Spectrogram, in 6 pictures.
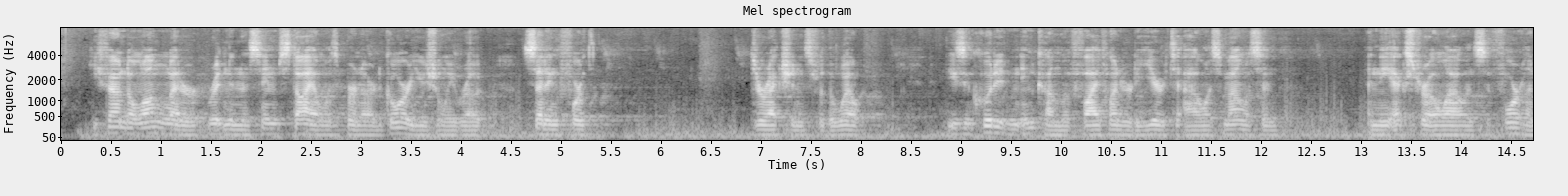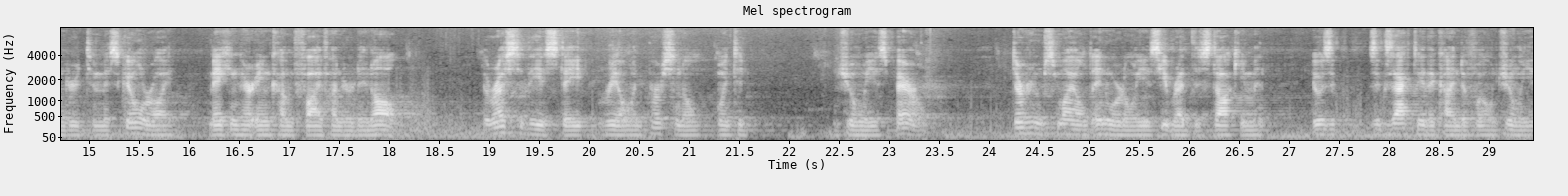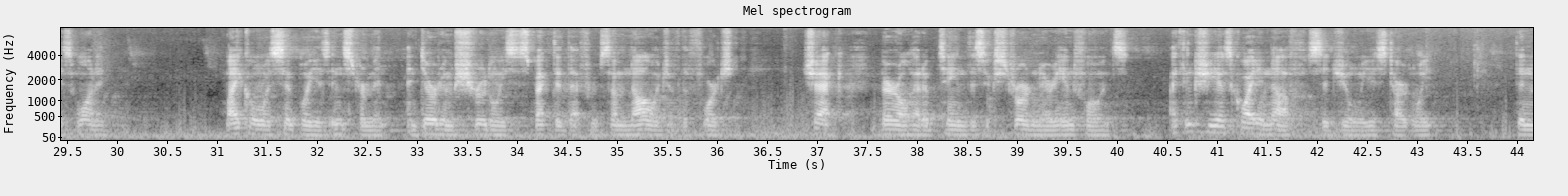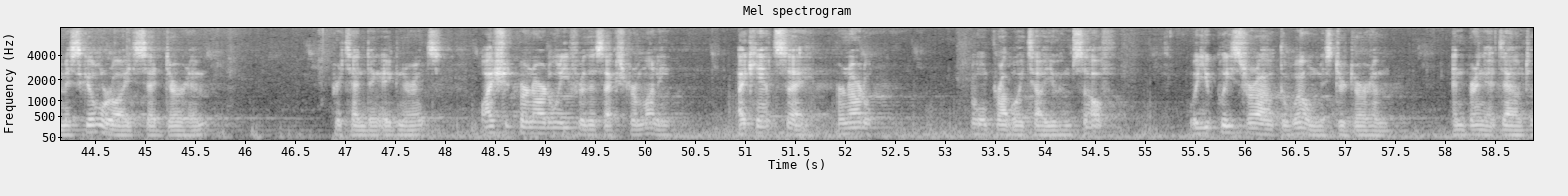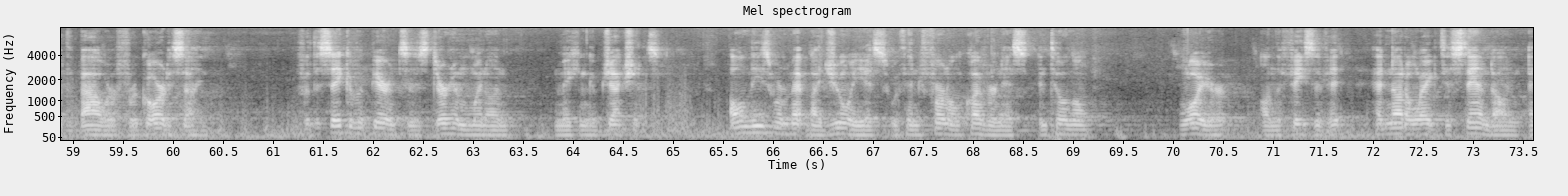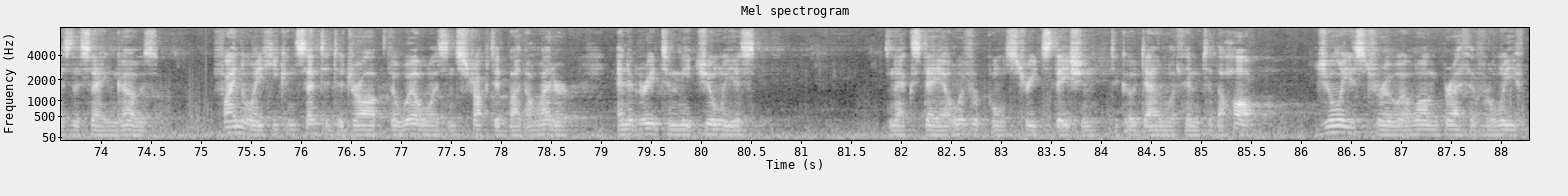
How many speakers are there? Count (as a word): one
